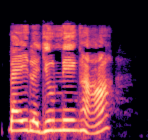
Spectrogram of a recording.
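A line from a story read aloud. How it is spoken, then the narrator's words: Lively, smiling question. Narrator (Vietnamese): Một người đẻ râu, tràn đầy tinh thần, mỉm cười hỏi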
